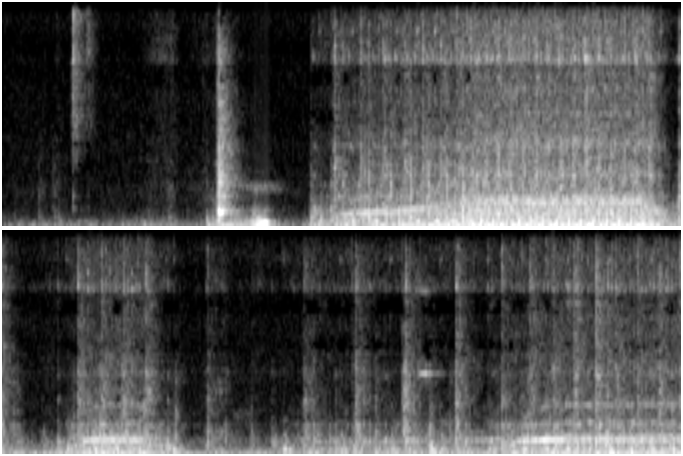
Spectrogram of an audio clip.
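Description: Brother computerized sewing machine stitching a seam through a tote bag's boxed corner. A steady run of rapid stitching starts about two seconds in and lasts nearly three seconds, followed by two shorter runs, one near six seconds and one near the end.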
